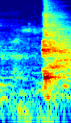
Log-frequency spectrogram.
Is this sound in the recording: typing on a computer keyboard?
no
